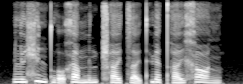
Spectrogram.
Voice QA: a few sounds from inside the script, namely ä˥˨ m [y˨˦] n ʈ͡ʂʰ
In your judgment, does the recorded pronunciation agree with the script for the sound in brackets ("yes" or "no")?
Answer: no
